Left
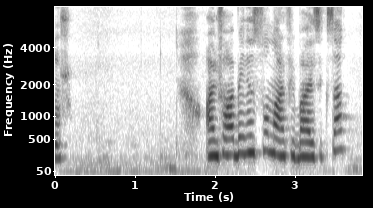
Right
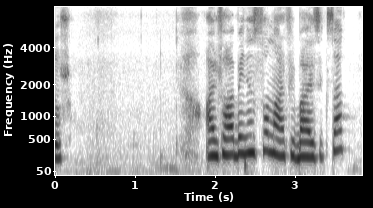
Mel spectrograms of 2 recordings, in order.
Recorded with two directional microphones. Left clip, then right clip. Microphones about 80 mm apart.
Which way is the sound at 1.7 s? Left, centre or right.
Right.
